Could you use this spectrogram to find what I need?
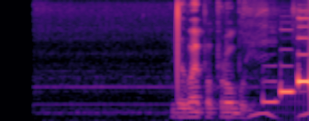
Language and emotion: Russian, neutral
